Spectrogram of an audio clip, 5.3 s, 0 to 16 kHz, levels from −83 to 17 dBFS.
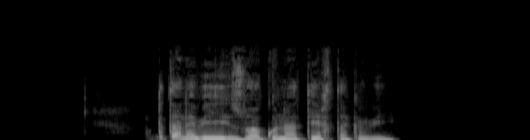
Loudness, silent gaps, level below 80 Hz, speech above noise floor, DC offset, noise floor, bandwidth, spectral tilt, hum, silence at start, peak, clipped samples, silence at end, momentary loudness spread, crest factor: -24 LUFS; none; -66 dBFS; 66 dB; under 0.1%; -89 dBFS; 10 kHz; -8 dB/octave; none; 1.6 s; -12 dBFS; under 0.1%; 1.4 s; 10 LU; 16 dB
